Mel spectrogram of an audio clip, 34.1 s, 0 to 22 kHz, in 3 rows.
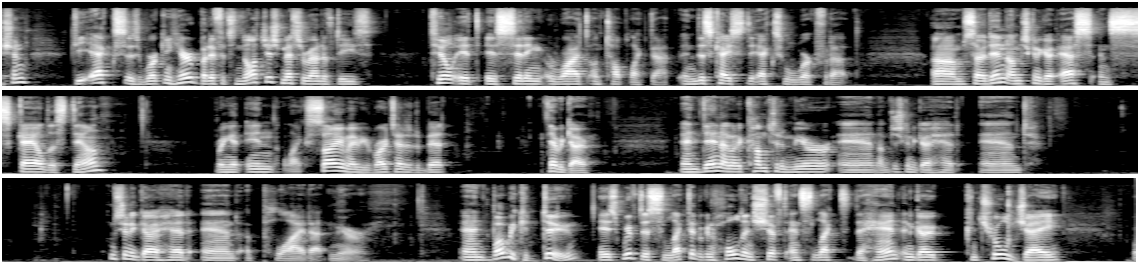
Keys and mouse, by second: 2.4 click, 2.8 click, 3.5 click, 3.8 click, 4.8 click, 7.5-8.6 middle drag, 9.7 KP_1, 10.8 s, 11.8 click, 11.9 g, 14.4 r, 16.6 shift+middle drag, 17.7 shift+middle drag, 18.9-21.5 drag, 24.4-25.7 drag, 26.4 shift+middle drag, 27.3 shift+middle drag, 28.9 g, 30.2 shift+click, 32.4 ctrl+j, 33.7-34.0 shift+middle drag.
